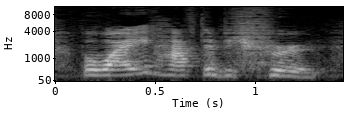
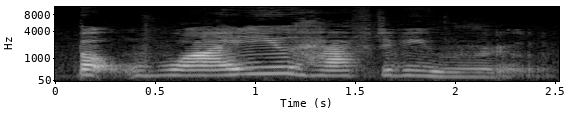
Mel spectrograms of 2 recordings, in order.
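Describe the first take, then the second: First: Said in the usual way. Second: Slow, dragged-out question with an odd voice; odd drawn-out delivery. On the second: Real, not acted. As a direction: stretch every word out, strangely. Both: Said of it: "I don't know why I said it like that".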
